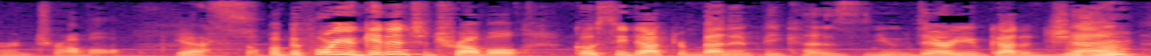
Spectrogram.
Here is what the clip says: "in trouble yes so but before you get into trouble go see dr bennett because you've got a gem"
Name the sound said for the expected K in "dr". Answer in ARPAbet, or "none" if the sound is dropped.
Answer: K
